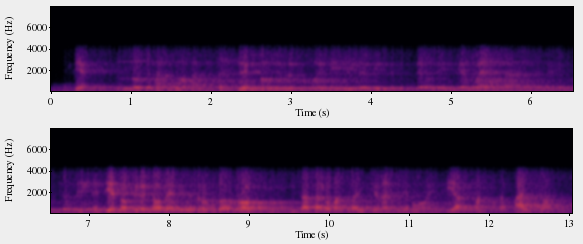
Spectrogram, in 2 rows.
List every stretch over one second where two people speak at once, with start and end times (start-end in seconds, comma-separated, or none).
none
